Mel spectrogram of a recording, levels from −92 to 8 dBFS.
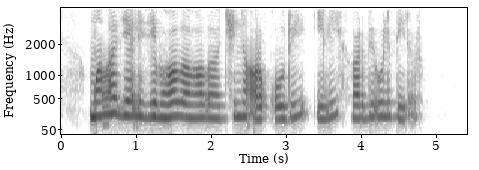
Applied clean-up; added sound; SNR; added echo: none; none; none; none.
